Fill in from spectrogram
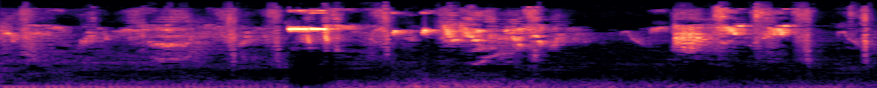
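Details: A lure bird, the blue-crowned hanging parrot, said to call day and night, makes one clear high whistle followed by buzzy, chattering chirps over a steady low rumble.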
